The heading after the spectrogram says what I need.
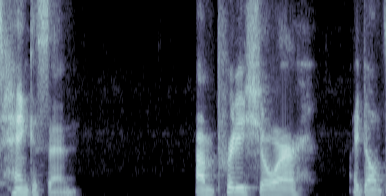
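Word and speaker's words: Hankison: i'm almost positive that it's brett hankerson not hankinson look at look up brett hankinson hankerson again it doesn't fully matter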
